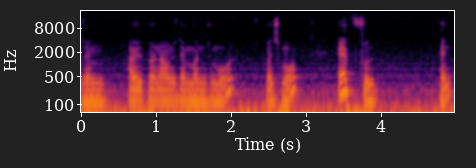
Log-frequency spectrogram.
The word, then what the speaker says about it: Äpfel: Ähnlich, I will pronounce them once more. Äpfel and ähnlich, Äpfel and ähnlich, which means apples.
